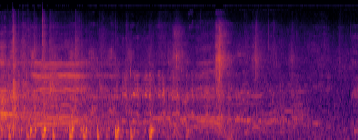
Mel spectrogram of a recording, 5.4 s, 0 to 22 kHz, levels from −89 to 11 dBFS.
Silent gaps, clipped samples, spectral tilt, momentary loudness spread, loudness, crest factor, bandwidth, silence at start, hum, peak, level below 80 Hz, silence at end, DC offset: none; under 0.1%; -4 dB/octave; 19 LU; -29 LUFS; 22 dB; 19 kHz; 0 s; none; -8 dBFS; -58 dBFS; 0 s; under 0.1%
